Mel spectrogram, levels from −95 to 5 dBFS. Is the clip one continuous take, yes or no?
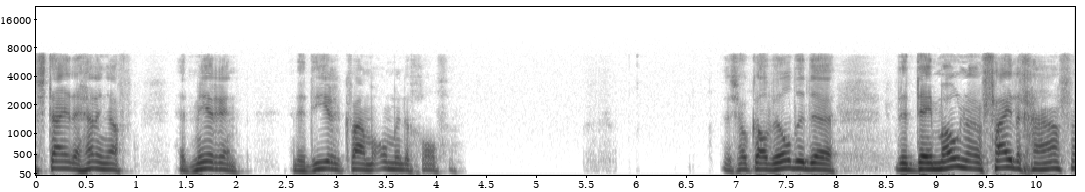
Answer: yes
